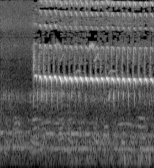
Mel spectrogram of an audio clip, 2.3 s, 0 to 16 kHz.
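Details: Japanese bush warbler recorded on 10 April 2021 at Showa Kinen Park, breaking into a loud, fast, even pulsed trill held on one high note for nearly two seconds.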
